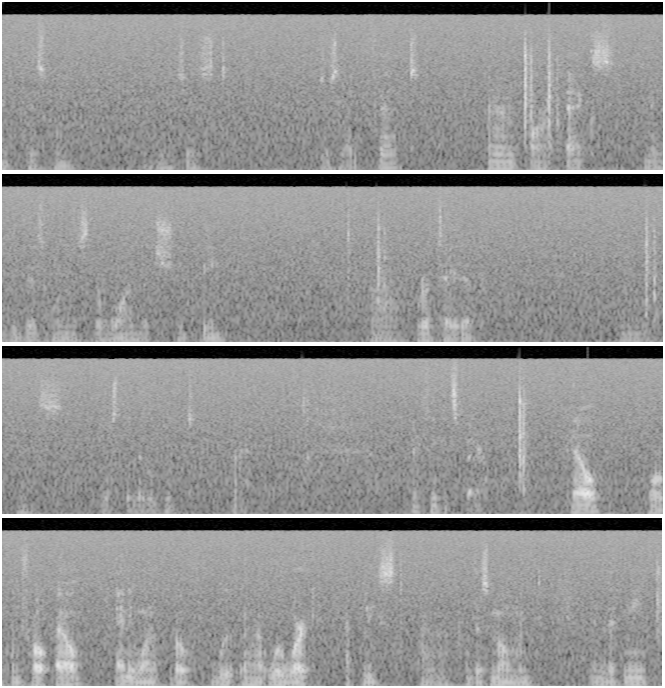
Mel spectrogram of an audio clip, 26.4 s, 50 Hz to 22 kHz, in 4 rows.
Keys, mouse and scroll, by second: 0.1-3.0 drag, 5.3 r, 5.5 x, 7.4 click, 8.0-9.6 drag, 10.4 r, 13.1 x, 15.2 click, 15.7-16.6 middle drag, 17.1 right click, 18.4 l.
